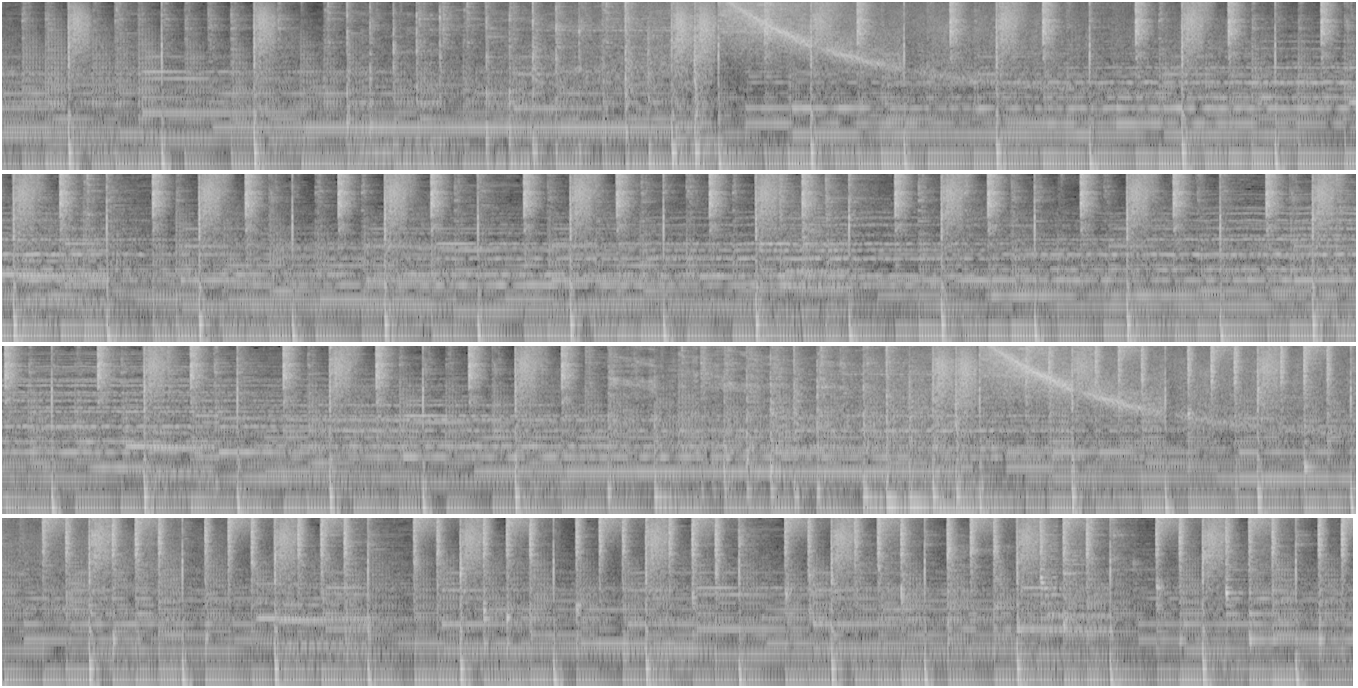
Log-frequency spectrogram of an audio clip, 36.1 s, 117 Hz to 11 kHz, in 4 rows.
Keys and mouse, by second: 0.3 s, 2.4-3.9 drag, 4.7 s, 13.2 shift+click, 13.5 click, 15.2-16.3 drag, 16.7 s, 18.5 Tab, 18.8-20.3 drag, 20.6 shift+click, 21.1-21.4 shift+drag, 21.9 drag, 22.4 ctrl+click, 23.0 Tab, 23.6 shift+click, 24.5-27.5 drag, 27.9 shift+click, 28.2-31.1 drag, 31.3 shift+middle click, 31.7 middle click, 32.1 Tab, 32.3 click, 32.7 shift+click, 33.1 Tab, 34.2 shift+click, 35.3 Tab, 35.9 ctrl+a.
